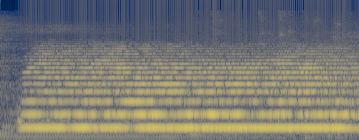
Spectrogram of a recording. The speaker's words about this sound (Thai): วู้รถไฟมาแล้วพี่ ดูเร็วดูเร็วอาสัง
